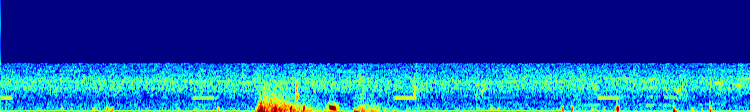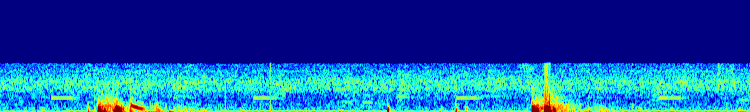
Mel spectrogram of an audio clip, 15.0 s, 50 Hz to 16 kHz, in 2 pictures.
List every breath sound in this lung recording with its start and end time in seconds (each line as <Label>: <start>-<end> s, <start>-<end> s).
Inhalation: 2.52-3.40 s, 8.37-9.05 s, 12.84-13.13 s
Exhalation: 3.47-4.00 s
Wheeze: 8.79-9.05 s
Crackles: 2.52-3.40 s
